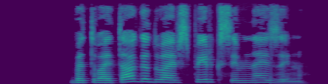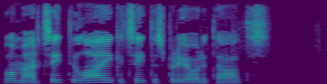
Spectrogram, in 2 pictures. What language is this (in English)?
Latvian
